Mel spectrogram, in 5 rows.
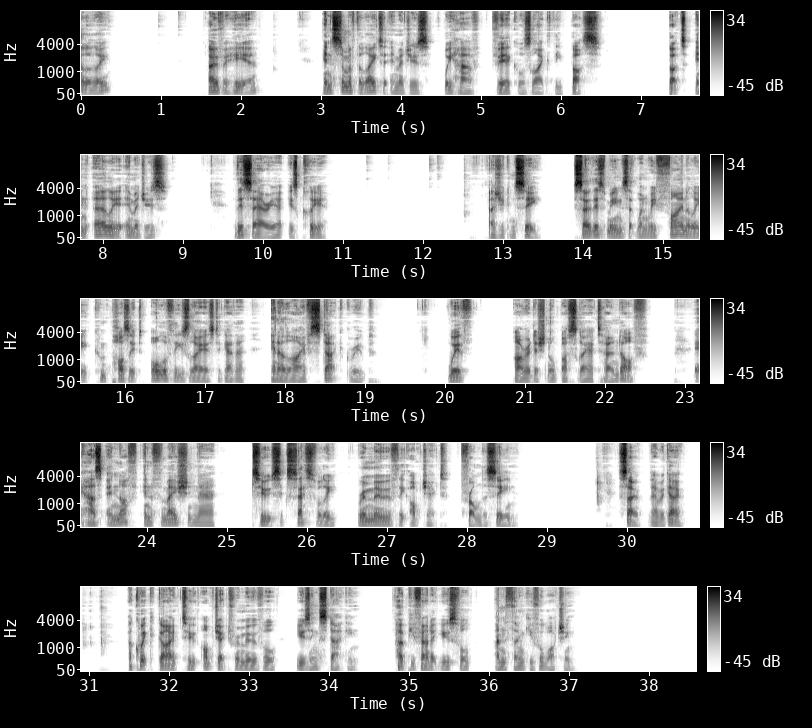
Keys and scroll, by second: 30.9 super+0.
